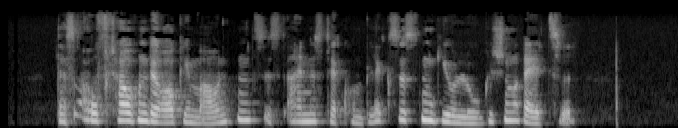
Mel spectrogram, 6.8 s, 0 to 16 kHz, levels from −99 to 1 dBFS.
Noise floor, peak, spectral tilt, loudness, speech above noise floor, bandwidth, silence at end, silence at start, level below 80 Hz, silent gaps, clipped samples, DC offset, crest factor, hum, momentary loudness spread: -74 dBFS; -8 dBFS; -5 dB/octave; -29 LUFS; 45 dB; 11 kHz; 1.05 s; 0.6 s; -82 dBFS; none; under 0.1%; under 0.1%; 22 dB; none; 12 LU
